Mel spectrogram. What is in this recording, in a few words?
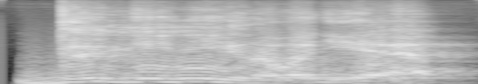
double kill ultimate, male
